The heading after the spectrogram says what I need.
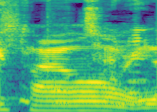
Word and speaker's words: Tighnari: Hi, honey, you say Tighnari, that's how you say it, I forgot.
